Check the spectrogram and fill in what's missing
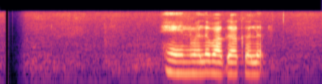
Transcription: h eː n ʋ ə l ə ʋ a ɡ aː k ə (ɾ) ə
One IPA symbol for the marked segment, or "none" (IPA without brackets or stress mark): l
